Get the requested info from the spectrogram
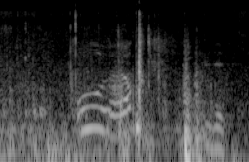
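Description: A short voiced call or word from a person about a second in, with a few sharp clicks or knocks around it.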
